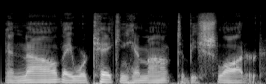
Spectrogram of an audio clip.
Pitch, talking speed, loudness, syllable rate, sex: 95 Hz, 225 wpm, -16 LUFS, 5.5 syllables/s, male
